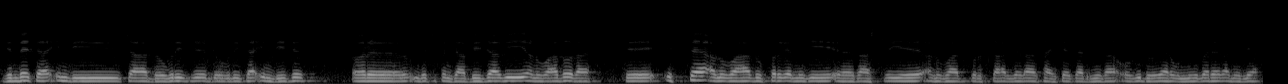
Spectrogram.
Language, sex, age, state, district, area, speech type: Dogri, male, 45-60, Jammu and Kashmir, Jammu, rural, spontaneous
